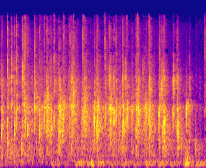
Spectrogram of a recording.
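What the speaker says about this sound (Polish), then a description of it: "Ja myślę, że Dawidowi też się brawa należą." Applause at a ski jumping press conference, a loud, dense burst of hand clapping from a nearby room of people, continuous and uneven throughout.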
